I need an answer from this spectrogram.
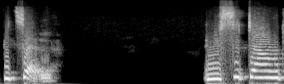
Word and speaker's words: pizzelle: It's spelled P-I-Z-Z, like pizza, but then E-L-L-E, pizzelle.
